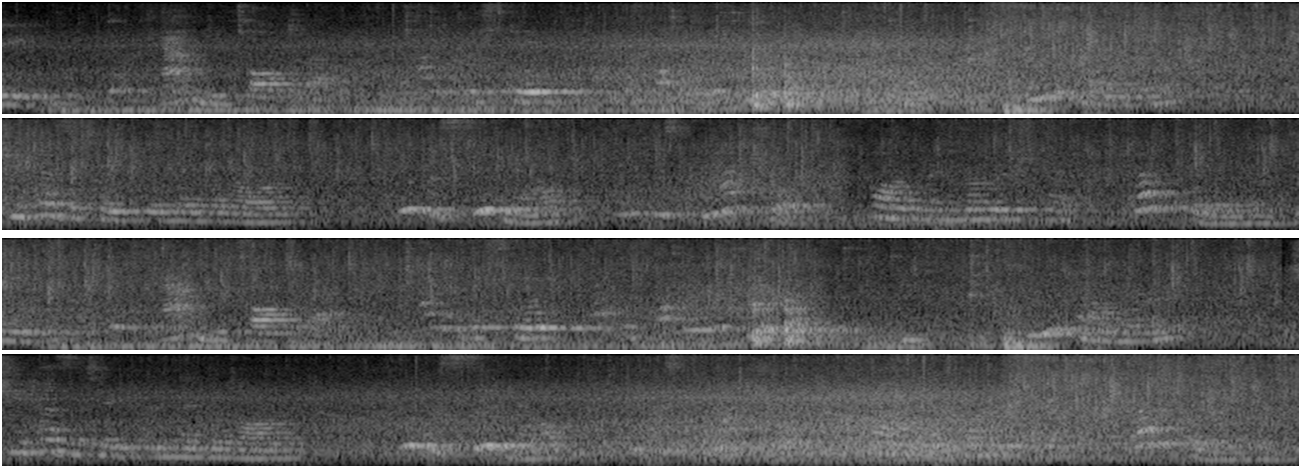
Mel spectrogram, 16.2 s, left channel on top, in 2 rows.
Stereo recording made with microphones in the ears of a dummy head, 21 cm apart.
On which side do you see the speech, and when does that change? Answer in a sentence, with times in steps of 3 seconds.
You can hear the speech on the left from 0 s and in the centre from 12 s.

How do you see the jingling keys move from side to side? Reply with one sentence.
In this clip you hear the jingling keys travel towards the left.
